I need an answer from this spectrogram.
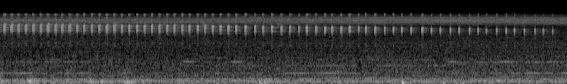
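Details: Cicadas in Japan, a high pulsed buzz in fast regular beats, about two pulses per second, over a dense continuous high drone and faint low background noise.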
